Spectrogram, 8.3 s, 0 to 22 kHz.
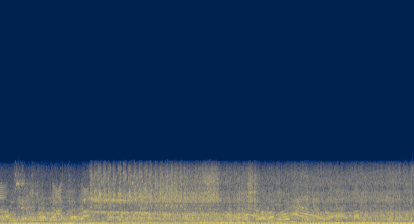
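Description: Two cars, a Chevrolet Cobalt and a Dodge SRT-4, launching side by side on a drag strip; their engines rise in pitch as they accelerate away about two seconds in, with a rushing hiss during the run. Spectators talk over it.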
